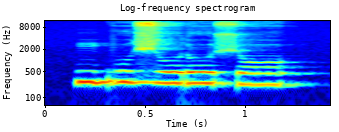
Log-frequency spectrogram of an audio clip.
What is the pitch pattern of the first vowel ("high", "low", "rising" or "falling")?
high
